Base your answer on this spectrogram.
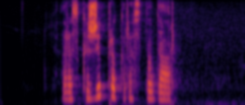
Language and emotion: Russian, neutral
